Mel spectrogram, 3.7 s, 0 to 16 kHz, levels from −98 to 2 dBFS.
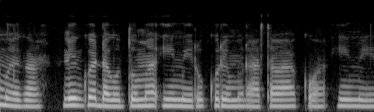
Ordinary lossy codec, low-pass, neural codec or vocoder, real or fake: Opus, 24 kbps; 7.2 kHz; none; real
